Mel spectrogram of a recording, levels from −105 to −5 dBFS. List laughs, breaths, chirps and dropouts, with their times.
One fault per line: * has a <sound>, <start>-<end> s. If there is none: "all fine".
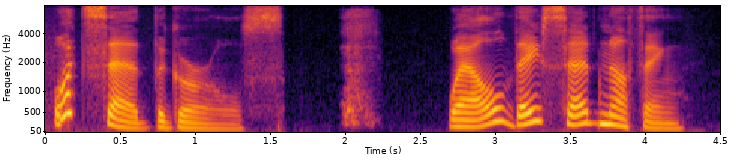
* has a sniff, 2.0-2.3 s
